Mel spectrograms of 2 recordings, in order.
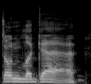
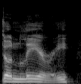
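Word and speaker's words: Dún Laoghaire: Ever since I found out that Dunlair is actually pronounc pronounced Dunli, I'm like, "Okay, I'm going to stop trying to pronounce words.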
